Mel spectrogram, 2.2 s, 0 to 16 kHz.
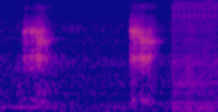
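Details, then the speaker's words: Two wet, snuffly hissing breaths through the blocked nose of a kitten just under 200 grams with upper respiratory infection: congested, stuffy breathing. "that's a stuffy kitty that's a really hard one"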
